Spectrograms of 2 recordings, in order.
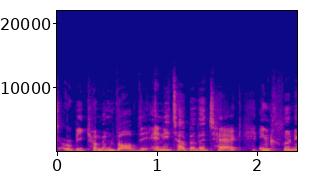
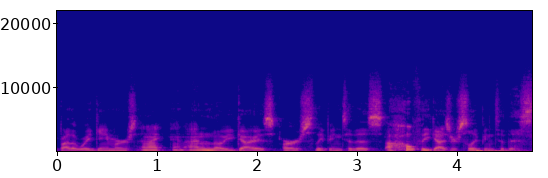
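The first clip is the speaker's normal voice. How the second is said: much lower, much softer, quick murmur; quiet aside; 12 semitones lower, 11 dB quieter than usual. Real, not acted. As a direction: murmur as if viewers are asleep. Muttered aside to viewers.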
